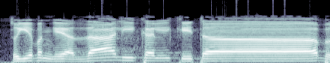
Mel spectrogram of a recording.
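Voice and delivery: ذالک الکتاب run together, hamza dropped, kaaf linked to laam; joined reading demo. Shown as a demonstration. Teacher showing how the hamza drops when words join. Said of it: "ذالکہ کو الکتاب کے ساتھ ملایا".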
